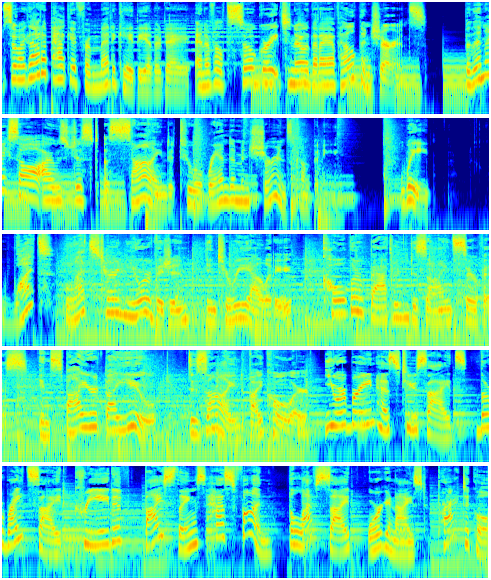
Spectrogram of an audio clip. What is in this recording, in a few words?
Commercial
